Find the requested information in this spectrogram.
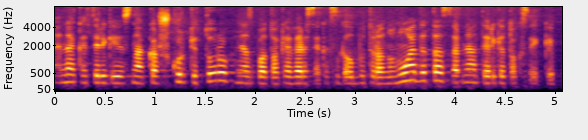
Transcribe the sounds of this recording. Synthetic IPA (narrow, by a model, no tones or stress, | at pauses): ɐnʲɛkɐt̪ɪɾʲɡʲɪjɪsnɐkɐʃkʊrkʲɪt̪ʊrnʲɛsbʊʋoːt̪oːkʲɛʋʲɛɾʲsʲjɛkɐt̪jɪsɡɐlˠbuːt̪iːɾɐnʊnuɔd̪ʲɪt̪ɐsɐrnʲɛt̪ɐɪɪɾʲɡʲɪt̪oːksɐɪkɐɪp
